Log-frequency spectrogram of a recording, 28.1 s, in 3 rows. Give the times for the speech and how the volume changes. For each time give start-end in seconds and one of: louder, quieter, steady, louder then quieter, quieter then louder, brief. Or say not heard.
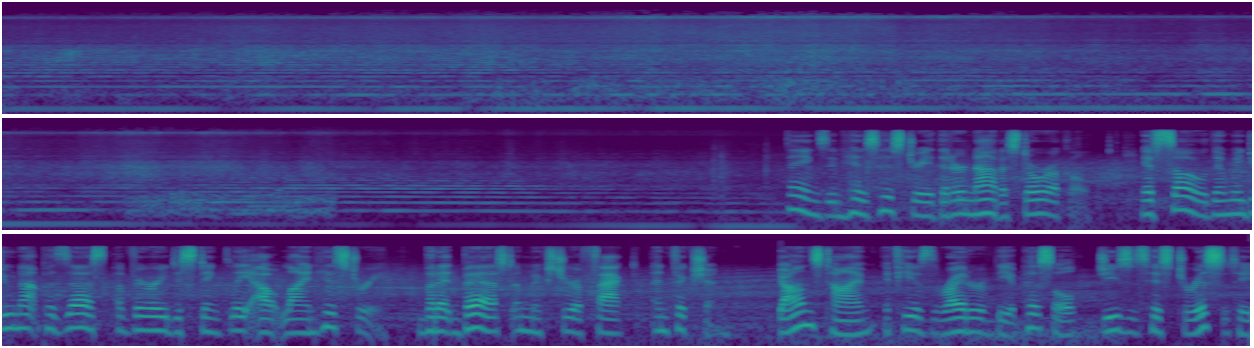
15.2-28.0 steady.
